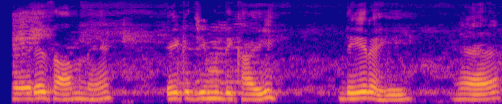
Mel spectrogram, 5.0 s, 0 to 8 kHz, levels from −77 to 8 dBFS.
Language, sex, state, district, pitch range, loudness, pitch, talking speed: Hindi, male, Haryana, Jhajjar, 150-175 Hz, -15 LUFS, 165 Hz, 95 wpm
